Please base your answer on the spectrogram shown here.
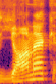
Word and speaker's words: yonic: need to say that I always pronounce that word yonic and only recently discovered that everyone says yannick and yanni, which is unfortunate because yanni is my mother's name.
